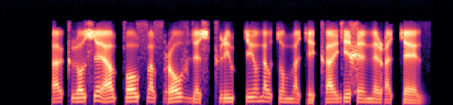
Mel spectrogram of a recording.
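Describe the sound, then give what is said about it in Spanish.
A synthetic screen reader voice rapidly reads out, in English, a short automatically generated image description, "a picture of a frog", of a photo just inserted into a document. The syllables are clipped and evenly paced, clear, with no other sounds around it. “Entonces me lleva nuevamente al documento, me acaba de insertar la imagen, esa foto, y ustedes pudieron escuchar que en inglés me dijo a picture of a frog uh, automatically generated.”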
